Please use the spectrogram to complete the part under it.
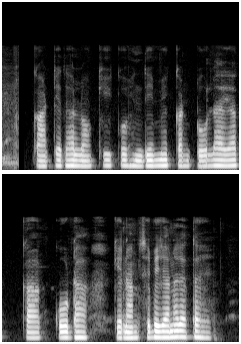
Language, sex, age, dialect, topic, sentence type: Hindi, male, 18-24, Awadhi Bundeli, agriculture, statement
